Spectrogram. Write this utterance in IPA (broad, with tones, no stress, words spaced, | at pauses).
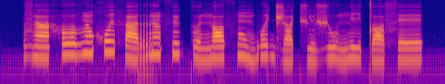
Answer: zã˨hɤ˧ ðə̃˦χʷi˦θa˨ rə̃˦θy˦kɵ˨nɒ˧ θũ˦˨bɤ˦d͡ʒɒ˨ t͡ʃy˨ʒu˦˨ni˦˨ tɒ˧se˦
